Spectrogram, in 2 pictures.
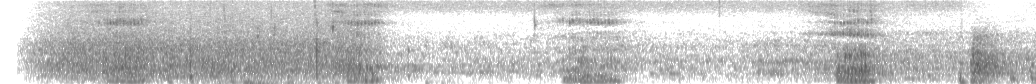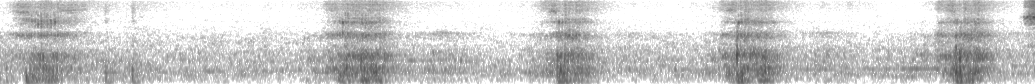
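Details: Snoring again during sleep.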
